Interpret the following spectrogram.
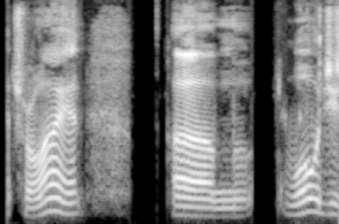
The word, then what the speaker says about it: Traliant: What is rhymes with compliant, Traliant?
